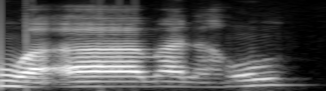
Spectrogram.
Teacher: Karena ada tanwin bertemu dengan huruf idgam bigunah yaitu wau dibaca ee ditahan ya langsung diidgamkan dimasukkan ke huruf wau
